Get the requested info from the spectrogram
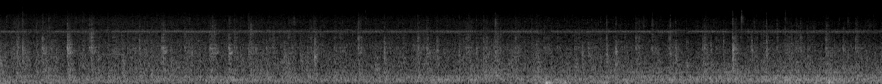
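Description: Steady rain during a thunderstorm, with scattered drips ticking and a brief low thump about five and a half seconds in.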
